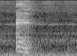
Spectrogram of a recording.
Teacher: dibentuk dengan lidah yang berada di posisi tengah dan depan serta bibir yang rileks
